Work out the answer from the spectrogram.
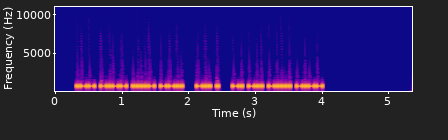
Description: Morse code, heard as a keyed tone, about 40 wpm, 700 Hz. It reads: WY4Z DE ND6Y
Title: USA Callsign DE Callsign - 4 Characters - 40wpm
